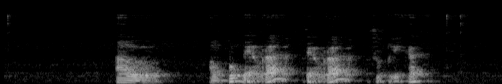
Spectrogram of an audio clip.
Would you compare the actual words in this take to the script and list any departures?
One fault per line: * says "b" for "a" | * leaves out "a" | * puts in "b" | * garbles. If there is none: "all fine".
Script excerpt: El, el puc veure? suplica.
* puts in "veure"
